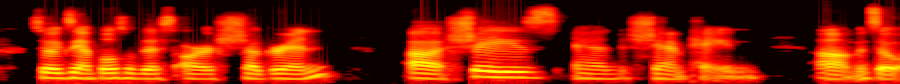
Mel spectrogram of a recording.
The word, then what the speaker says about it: chagrin: Yeah, for more French examples, the sh sound is spelled with a CH in French. So instead of using an SH, it's usually spelled with a CH. So examples of this are chagrin, chaise, and champagne.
